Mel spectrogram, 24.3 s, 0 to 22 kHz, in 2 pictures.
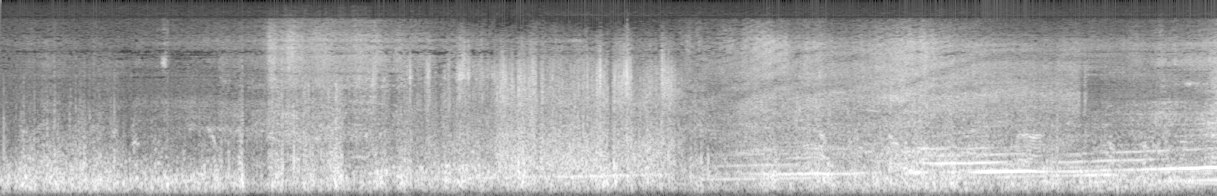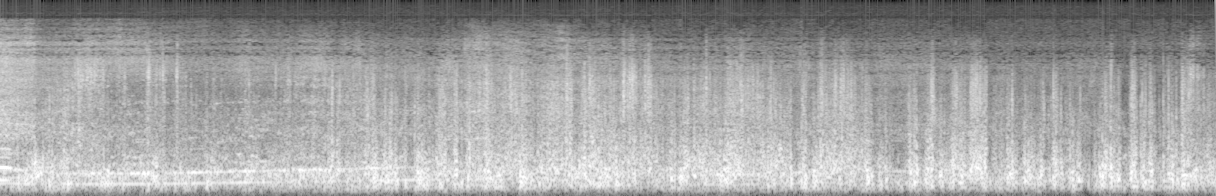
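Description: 1970s racing cars compete at Snetterton circuit in an Equipe 70s race, their engines droning and rising in pitch as cars pass through the middle stretch, under steady wind buffeting on the microphone.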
